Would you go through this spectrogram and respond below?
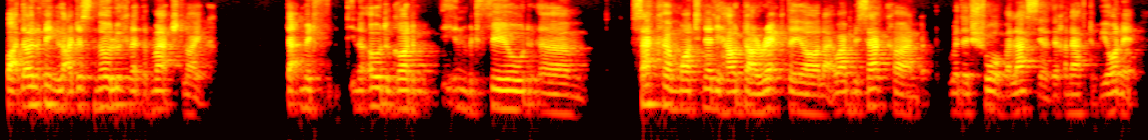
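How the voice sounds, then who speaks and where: A man's voice: mid-range voice, flat delivery, brisk, a bit bright, echoey room, low-quality recording. A man calling in to a football show, talking casually and animatedly with many restarts. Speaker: caller.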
